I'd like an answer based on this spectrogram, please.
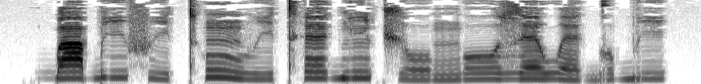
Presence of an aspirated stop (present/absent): present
